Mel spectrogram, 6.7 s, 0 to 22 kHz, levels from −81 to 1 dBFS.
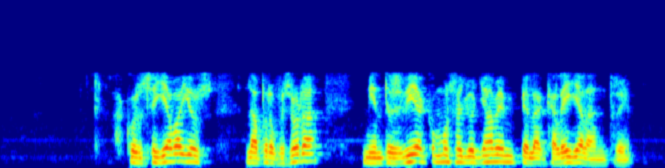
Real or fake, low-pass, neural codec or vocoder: real; 3.6 kHz; none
